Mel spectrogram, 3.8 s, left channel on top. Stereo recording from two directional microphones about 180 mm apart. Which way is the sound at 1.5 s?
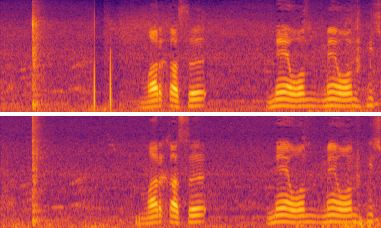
15° right (ahead or behind).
